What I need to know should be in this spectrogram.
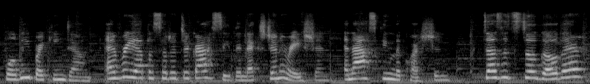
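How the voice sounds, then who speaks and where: Brief: young woman co-host, higher voice, bubbly and giggly. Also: expressive, quick pace, soft background music. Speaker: podcast co-host. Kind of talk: casual chat.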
